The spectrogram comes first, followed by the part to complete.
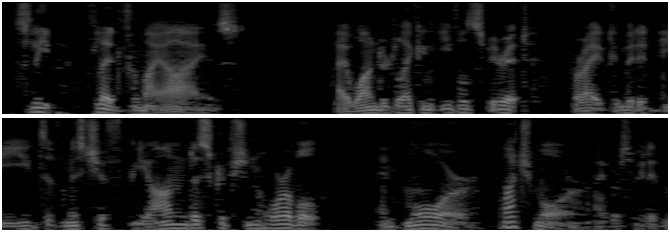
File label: male inst sim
